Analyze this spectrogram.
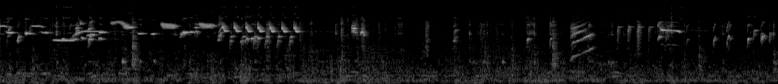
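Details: Caged female canaries kept for hybridizing with goldfinches: about three seconds of bright, fast, high trills and chirps, then scattered sharp single chips over a quiet background.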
